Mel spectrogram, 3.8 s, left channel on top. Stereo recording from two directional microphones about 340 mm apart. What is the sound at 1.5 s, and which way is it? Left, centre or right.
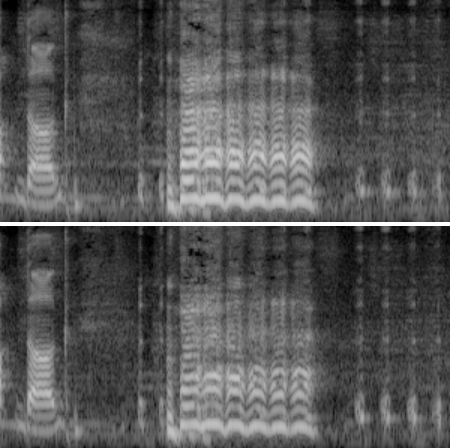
Snicker, centre.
